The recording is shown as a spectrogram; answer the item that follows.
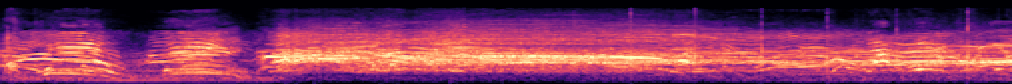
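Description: A large crowd of schoolchildren shouting together on a count of three, then breaking into sustained loud cheering and yelling from about two seconds in.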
